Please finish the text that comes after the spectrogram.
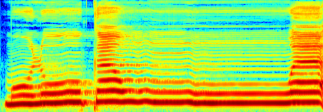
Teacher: Sebab ada tanwin fathah yang menghadapi huruf wau. Maka tanwin ini dimasukkan ke wau muluka sambil ditahan didengungkan sampai ada suara masuk hidung. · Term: idgham bighunah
